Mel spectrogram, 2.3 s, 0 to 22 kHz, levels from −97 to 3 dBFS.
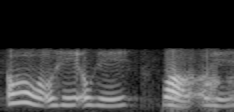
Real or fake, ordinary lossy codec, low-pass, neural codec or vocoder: real; none; 3.6 kHz; none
